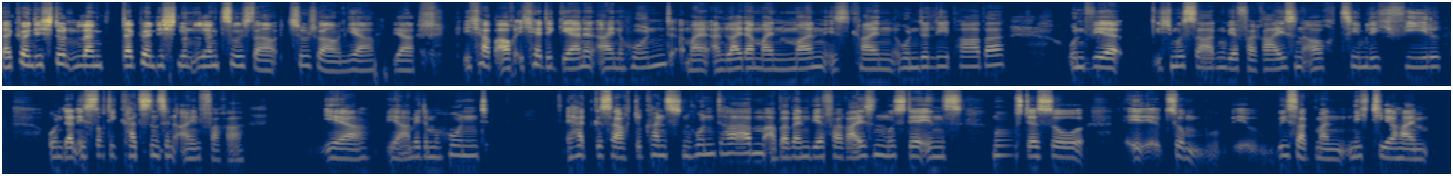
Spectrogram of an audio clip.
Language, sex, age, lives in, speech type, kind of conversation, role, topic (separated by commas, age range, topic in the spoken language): German, female, 55-59, United States, conversation, unstructured, none, Welche kleinen Dinge machen dich glücklich?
